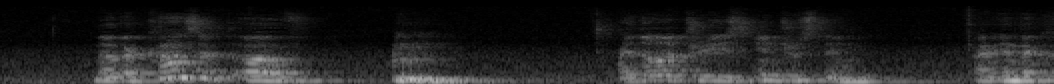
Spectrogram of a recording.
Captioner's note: cough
